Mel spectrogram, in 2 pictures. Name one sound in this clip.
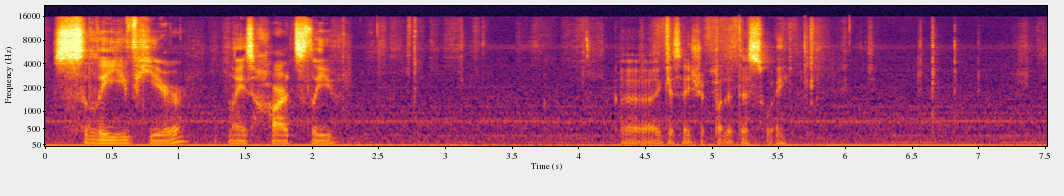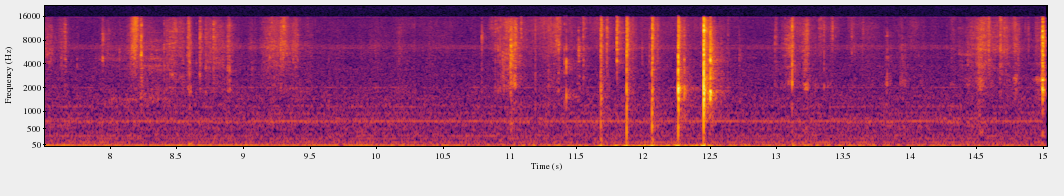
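Small plastic parts click and tap as hands handle them.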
